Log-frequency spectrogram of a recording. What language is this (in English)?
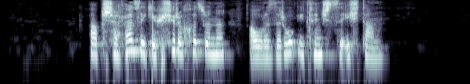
Abkhazian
